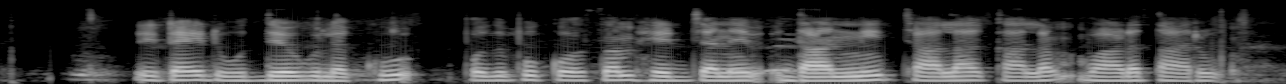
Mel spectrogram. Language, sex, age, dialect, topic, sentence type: Telugu, male, 25-30, Southern, banking, statement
